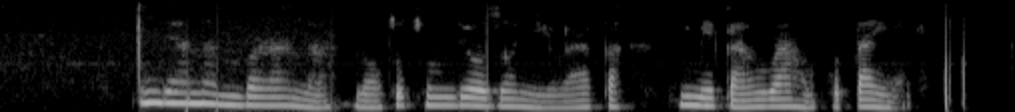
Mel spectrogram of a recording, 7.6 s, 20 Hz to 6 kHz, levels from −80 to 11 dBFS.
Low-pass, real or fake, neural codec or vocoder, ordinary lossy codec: 5.4 kHz; real; none; Opus, 24 kbps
